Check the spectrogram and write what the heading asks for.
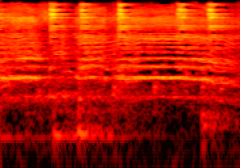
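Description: Women's chorus singing a Matua devotional kirtan in unison, holding a long note, over a barrel drum and a metallic jingle struck on a steady beat about two to three times a second. The drum drops away about halfway through.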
